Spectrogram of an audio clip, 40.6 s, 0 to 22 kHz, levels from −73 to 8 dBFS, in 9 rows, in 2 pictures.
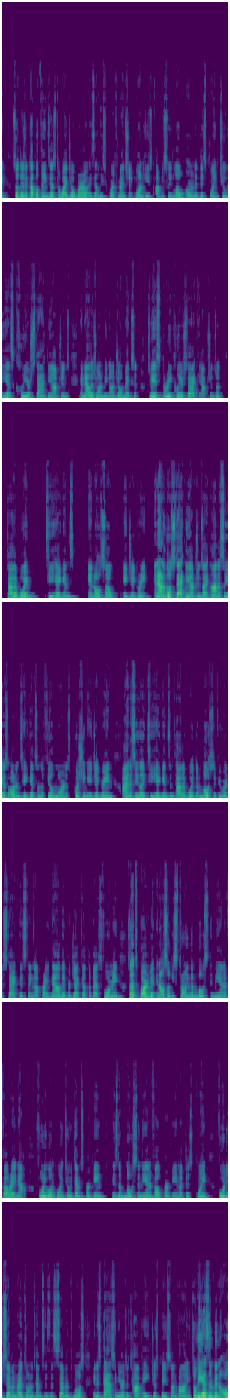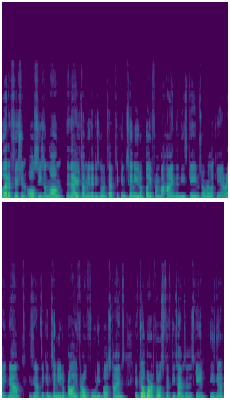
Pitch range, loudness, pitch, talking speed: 115-160 Hz, -26 LUFS, 130 Hz, 310 wpm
